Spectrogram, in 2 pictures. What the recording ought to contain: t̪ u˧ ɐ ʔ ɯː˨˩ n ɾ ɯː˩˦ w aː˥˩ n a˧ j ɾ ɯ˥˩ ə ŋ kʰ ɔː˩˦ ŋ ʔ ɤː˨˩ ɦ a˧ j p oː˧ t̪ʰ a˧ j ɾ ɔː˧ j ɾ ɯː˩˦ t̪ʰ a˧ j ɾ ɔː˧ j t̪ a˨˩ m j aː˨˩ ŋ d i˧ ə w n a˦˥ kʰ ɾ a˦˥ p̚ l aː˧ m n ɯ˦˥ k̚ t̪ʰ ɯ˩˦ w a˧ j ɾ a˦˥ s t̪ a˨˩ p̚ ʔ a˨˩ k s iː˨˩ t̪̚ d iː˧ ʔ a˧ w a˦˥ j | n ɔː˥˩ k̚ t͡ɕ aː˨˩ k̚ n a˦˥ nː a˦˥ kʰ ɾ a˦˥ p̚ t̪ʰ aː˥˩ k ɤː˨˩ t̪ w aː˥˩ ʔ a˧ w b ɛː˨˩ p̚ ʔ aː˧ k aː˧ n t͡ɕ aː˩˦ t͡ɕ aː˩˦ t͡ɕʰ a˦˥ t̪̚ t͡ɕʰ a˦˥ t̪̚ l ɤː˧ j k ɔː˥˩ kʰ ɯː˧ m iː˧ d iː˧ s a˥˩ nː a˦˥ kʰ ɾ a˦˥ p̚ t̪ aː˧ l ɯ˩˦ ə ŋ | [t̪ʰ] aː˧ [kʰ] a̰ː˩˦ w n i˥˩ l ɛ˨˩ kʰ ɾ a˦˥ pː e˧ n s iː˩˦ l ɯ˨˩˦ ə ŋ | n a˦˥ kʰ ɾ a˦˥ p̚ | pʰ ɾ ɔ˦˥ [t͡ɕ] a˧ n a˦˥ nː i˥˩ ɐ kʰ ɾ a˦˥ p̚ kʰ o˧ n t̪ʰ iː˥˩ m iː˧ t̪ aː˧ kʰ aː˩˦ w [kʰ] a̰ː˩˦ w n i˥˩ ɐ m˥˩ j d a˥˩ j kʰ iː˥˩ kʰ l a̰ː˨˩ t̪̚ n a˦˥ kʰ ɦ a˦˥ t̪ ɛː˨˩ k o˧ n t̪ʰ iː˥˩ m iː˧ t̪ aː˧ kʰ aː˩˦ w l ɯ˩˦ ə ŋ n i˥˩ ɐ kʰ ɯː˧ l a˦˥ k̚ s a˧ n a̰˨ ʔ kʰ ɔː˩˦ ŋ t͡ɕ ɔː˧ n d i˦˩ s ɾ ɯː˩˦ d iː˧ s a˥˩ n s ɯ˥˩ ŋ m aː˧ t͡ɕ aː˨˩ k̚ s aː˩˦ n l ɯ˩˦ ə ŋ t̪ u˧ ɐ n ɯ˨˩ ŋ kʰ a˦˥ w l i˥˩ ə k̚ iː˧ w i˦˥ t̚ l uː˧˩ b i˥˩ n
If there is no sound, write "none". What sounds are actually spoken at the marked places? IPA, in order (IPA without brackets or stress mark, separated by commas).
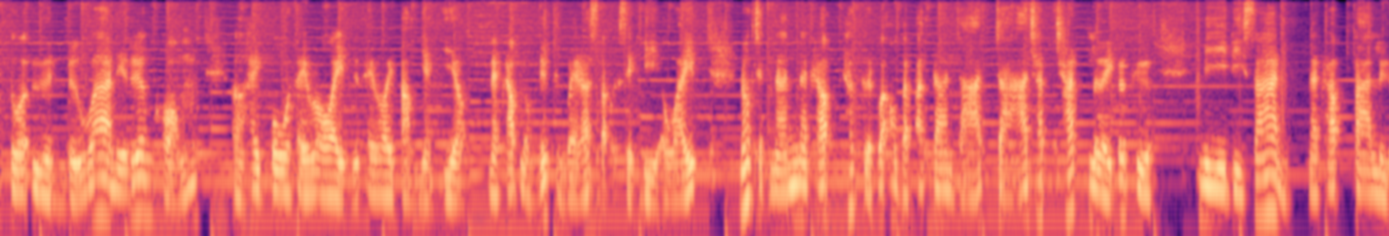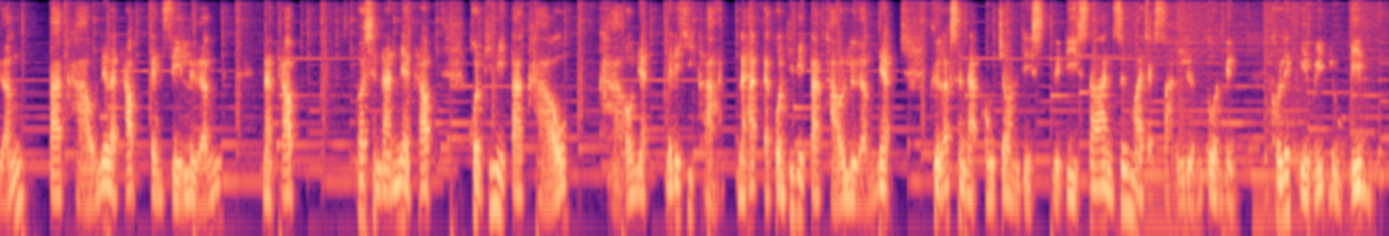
t̪, kʰ, t͡ɕʰ, kʰ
